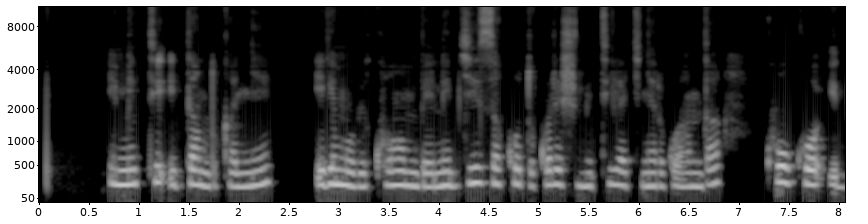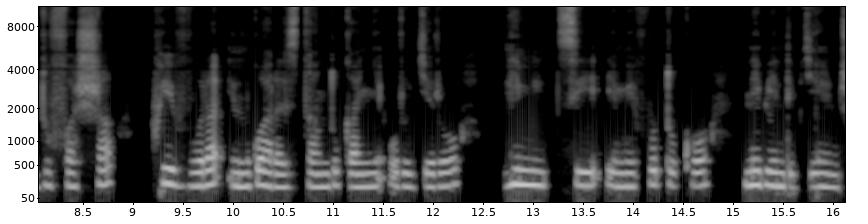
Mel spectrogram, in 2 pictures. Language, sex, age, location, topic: Kinyarwanda, female, 18-24, Kigali, health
